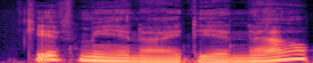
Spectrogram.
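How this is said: It is said in a gentle tone.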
